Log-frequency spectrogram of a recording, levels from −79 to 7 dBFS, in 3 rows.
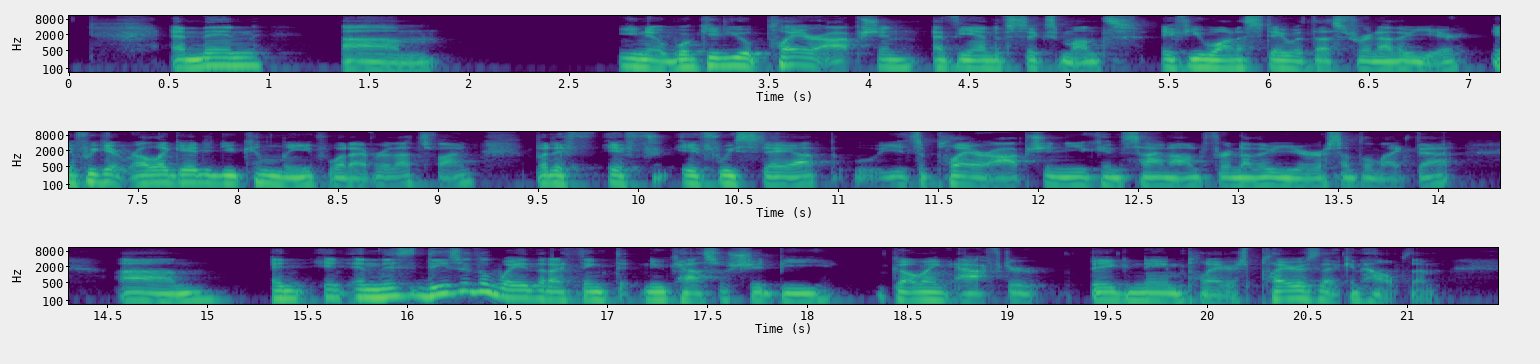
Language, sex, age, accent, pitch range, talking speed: English, male, 10-29, American, 100-125 Hz, 235 wpm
